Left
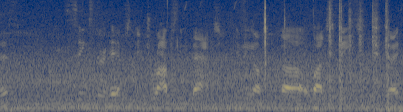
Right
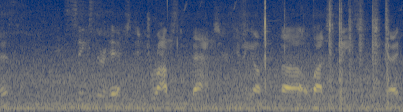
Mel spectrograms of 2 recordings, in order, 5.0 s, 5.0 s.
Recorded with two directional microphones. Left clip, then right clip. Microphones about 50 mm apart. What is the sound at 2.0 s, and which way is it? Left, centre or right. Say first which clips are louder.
Speech: right 6 dB; centre.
